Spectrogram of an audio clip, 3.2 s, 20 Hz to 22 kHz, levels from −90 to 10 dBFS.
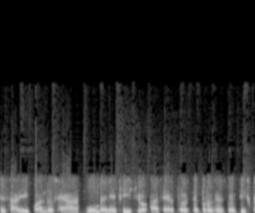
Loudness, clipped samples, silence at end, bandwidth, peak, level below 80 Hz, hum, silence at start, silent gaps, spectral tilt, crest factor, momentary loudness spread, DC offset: -17 LUFS; under 0.1%; 0 s; 9.8 kHz; -4 dBFS; -52 dBFS; none; 0 s; none; -7 dB/octave; 12 dB; 1 LU; under 0.1%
